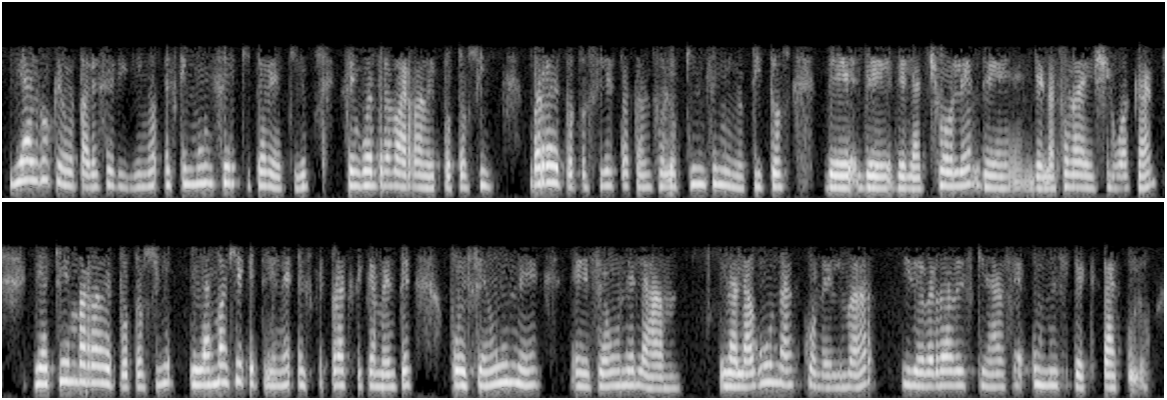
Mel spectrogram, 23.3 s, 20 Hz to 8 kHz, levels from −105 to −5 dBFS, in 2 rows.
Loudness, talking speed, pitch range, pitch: -22 LUFS, 180 wpm, 190-230 Hz, 210 Hz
